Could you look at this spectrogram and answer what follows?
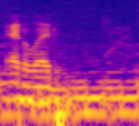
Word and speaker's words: Eteled: we're going to be playing me funkin versus edelege livesay pronounced it really it's just called adeled and yeah this is based off a creepypasta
